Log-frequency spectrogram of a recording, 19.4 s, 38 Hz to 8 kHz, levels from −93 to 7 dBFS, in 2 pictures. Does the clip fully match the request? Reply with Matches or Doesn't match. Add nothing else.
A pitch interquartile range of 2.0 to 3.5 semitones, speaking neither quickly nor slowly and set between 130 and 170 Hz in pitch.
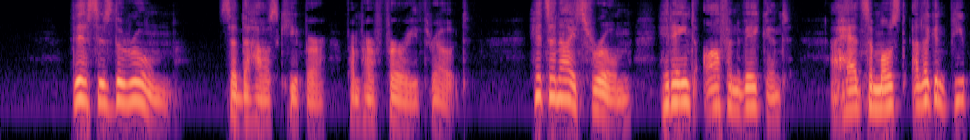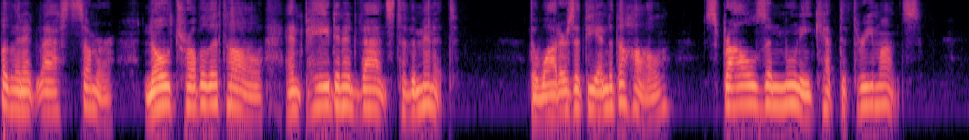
Doesn't match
